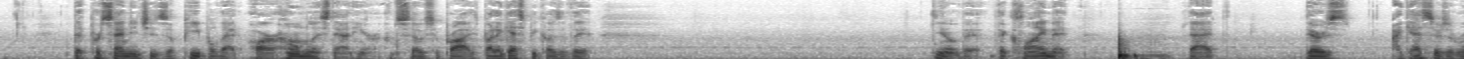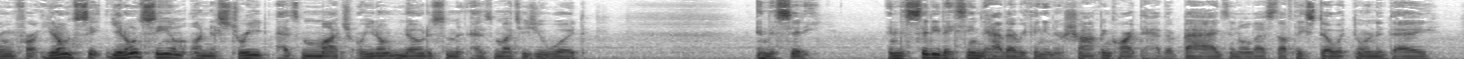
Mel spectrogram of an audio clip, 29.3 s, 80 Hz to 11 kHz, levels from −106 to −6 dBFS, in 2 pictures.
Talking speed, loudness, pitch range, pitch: 170 wpm, -32 LUFS, 90-110 Hz, 100 Hz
